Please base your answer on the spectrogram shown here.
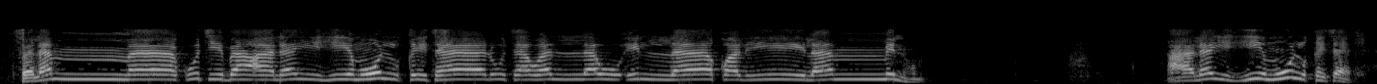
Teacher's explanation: عليهم القتال، الهاء مكسورة والميم مضمومة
